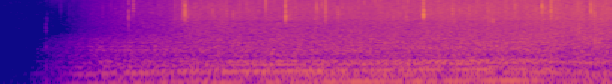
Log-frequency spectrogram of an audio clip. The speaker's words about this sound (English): It's starting to rain.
